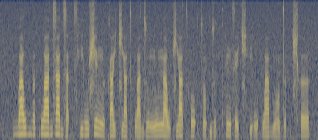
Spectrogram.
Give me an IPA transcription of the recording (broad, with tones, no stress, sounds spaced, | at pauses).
b a˦ w b ə˧ k w a˦ d͡z a˥˧ d͡z a˨ t̚ t͡sʰ j u˧ ɕ e˥˧ ŋ ə˨˩ k a˧ j t͡ɕ j a˨˩ t̪ʰ w a˨˩ d͡z u˨˩ n̪ u˧ n̪ a˨˩ w t͡ɕ j a˧ t̪ʰ o˨ ʔ t͡s ɔ̃˨ k̚ d͡z u˦ k̚ pʰ ẽ˥˧ ŋ s e˨˩ t͡ɕʰ j u˨˩ h w a˧ b ɔ̃˨˩ t̪ ə˦ k̚ t͡ɕʰ ə˦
